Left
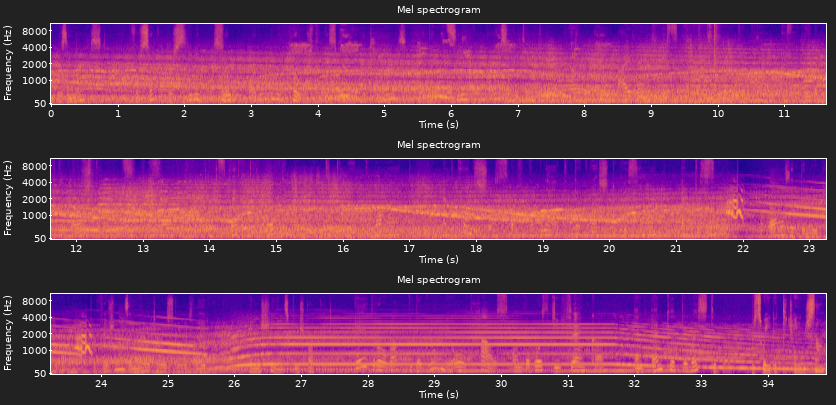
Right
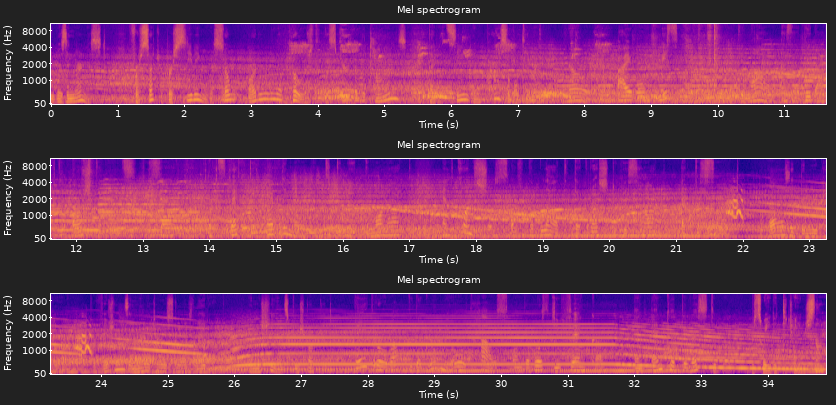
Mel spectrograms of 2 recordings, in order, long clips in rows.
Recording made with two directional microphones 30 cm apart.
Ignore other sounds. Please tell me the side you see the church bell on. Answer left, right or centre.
centre.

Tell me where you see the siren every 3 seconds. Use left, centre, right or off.
left, left, left, left, left, left, centre, centre, right, right, right, right.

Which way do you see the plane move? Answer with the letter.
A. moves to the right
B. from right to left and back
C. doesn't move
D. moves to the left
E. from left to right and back
A.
